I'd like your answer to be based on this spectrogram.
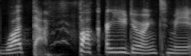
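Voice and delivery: distressed, aggrieved, upset outburst. Telling a story, quoting what he said on coming out of the shower, imitating someone upset. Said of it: "he comes out and he is so upset".

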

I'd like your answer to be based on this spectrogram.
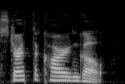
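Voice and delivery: ordinary delivery

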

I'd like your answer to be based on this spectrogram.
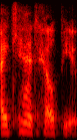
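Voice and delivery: put-on level, flat, expressionless deadpan. Retelling a dream where the medicine man answers: imitating a deadpan reply. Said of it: "deadpan and he says".

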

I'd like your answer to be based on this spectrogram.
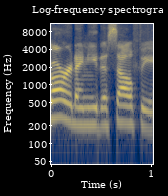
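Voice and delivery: normal talking voice

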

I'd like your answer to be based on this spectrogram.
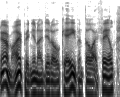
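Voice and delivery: low, soft, quiet, evasive muttering.

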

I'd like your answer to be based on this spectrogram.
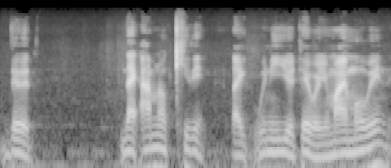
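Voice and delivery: ordinary talk

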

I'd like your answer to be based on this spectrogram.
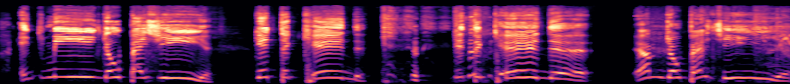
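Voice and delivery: put-on very high, drawn-out "kid". Showing the others an impression one says sounds just like him, a spot-on Joe Pesci impression. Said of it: "it sounds just like him".

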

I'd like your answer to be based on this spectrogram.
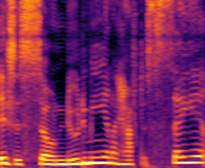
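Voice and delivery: usual speaking voice

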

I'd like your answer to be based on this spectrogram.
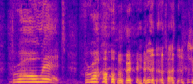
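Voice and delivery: very high, very slow, drawn-out holler. Retelling how a left tackle yelled at the quarterback: imitating someone yelling. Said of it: "he yells at the quarterback".

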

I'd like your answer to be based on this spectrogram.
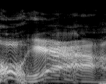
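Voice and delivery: mascot voice, yeah drawn out. Quoting a movie trailer line: Kool-Aid Man voice. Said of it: "that was also the Kool-Aid, Kool-Aid Man there".

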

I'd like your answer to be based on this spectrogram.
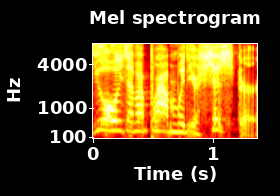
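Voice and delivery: put-on sharp, angry snap, pitched a bit high. Retelling how mom reacted to hearing about hurt feelings: imitating mom snapping. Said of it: "my mom really snapped".

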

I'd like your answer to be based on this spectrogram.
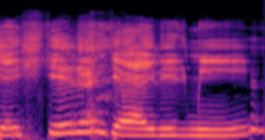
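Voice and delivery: high, dragged-out drawling voice. Imitating how Trump said he was indicted: Trump impression. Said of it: "he's starting to sound like Carol Channing".

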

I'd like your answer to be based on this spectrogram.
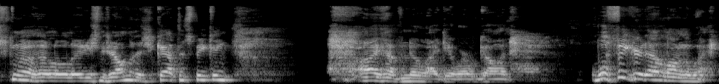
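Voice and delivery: airline pilot cabin intercom announcement voice. Picturing a pilot at the end of the runway, airline pilot announcement. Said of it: "the pilot gets on and goes".

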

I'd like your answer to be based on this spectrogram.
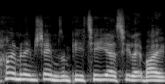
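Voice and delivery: rapid-fire, high, chirpy, rattled-off delivery.

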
